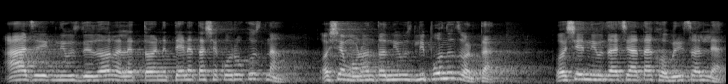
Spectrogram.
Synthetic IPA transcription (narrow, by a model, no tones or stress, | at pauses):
ad͡zeknjud͡zd̪id͡zalalɛ̃t̪ːənet̪ɛɽ̃ɛ̃t̪əɕɛ̃kəɾukʰut͡sna̰ | əɕẽm̤əɽ̃unt̪ənjud͡zliponət͡sʋəɽt̪a̰t̪ | əɕẽnjud͡zat͡ɕiat̪ãkʰəbɾiːt͡səlːja̰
